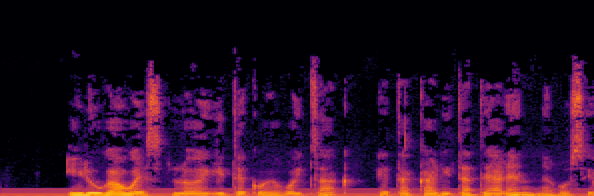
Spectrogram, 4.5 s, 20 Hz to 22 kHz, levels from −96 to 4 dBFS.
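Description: Mains hum runs throughout this speech clip, a steady low tone sitting under the talker from the first moment to the last. It is pitched at 60 Hz, the frequency of the power line, with a few low harmonics above it. Power-line current has leaked into the signal path, through a ground loop or the field of a nearby transformer. The hum is fairly prominent, only about 15 dB below the speech, so it stays audible even while the talker is speaking.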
